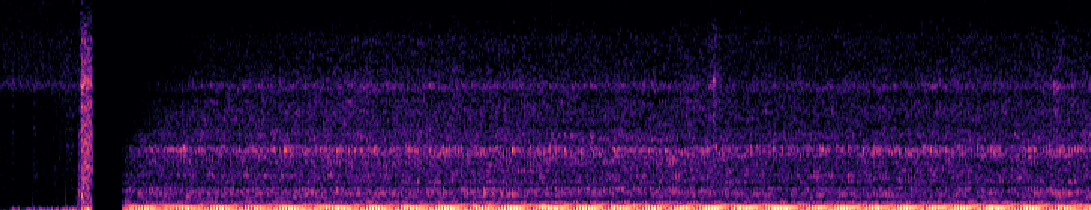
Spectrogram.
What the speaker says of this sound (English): I'll turn on the car and put it in reverse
